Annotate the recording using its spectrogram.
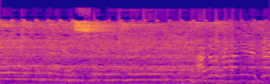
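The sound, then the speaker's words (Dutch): A large audience boos in a reverberant hall during Israel's performance at the second semi-final of the Eurovision Song Contest, a dense, continuous wall of jeering voices that stays loud and steady for the whole few seconds. “De tweede halve finale verliep zonder incidenten, maar tijdens de act van Israël was het in de zaal wel rumoerig met boegeroep.”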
